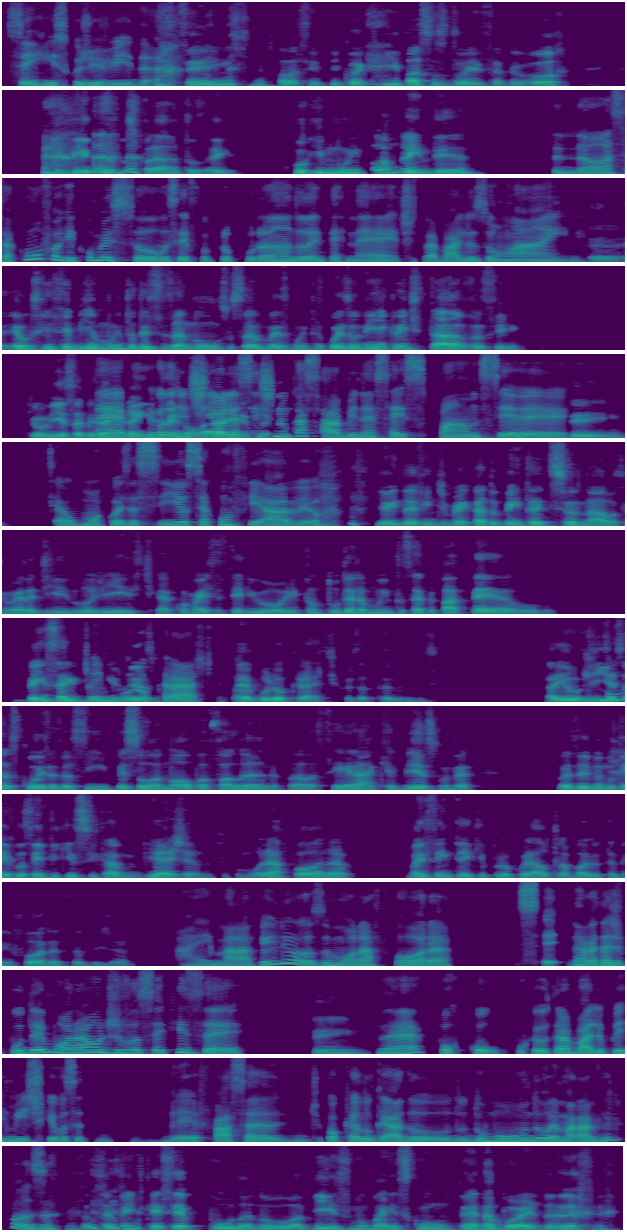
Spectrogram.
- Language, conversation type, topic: Portuguese, podcast, Como foi a sua experiência ao mudar de carreira?
- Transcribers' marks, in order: chuckle; laugh; laugh; in English: "spam"; laugh; other noise; laugh; laugh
